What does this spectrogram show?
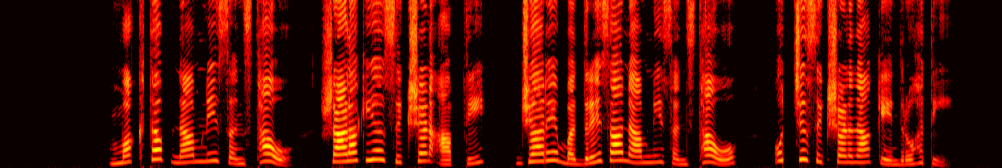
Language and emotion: Gujarati, neutral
